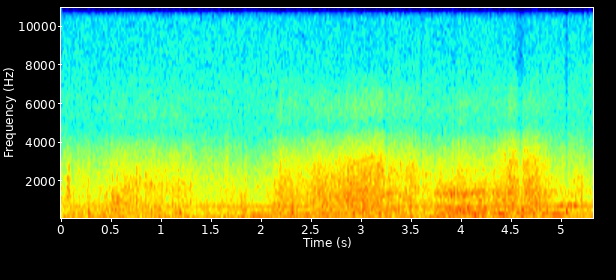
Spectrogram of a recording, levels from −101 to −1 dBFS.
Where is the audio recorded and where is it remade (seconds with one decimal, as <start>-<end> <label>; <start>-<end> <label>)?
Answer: 0.0-5.3 recorded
